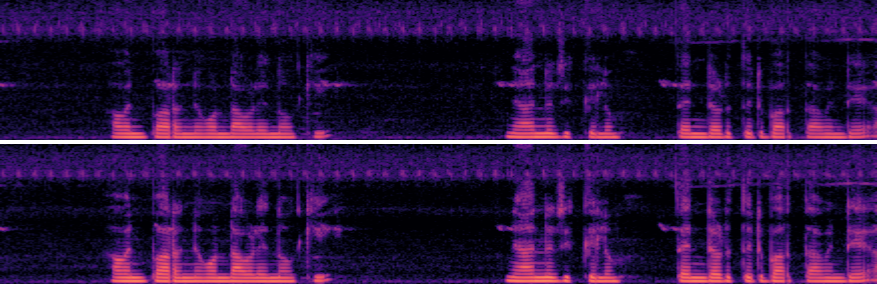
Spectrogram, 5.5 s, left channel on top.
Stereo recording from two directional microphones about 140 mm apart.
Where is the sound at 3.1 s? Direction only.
20° right (ahead or behind).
